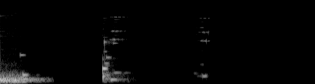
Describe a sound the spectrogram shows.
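Soft menu clicks chime.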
